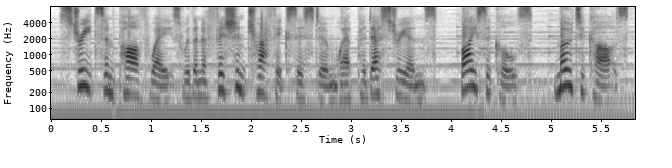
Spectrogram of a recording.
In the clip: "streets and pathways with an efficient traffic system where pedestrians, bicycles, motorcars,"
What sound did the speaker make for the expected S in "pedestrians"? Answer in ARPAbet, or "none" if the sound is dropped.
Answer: S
